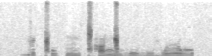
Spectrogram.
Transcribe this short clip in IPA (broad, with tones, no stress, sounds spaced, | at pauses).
ɡ e˥ ǁ u˧ p ĩ˩˧˩ n ǁʰ a˩˥ ŋ͡ǁ o̤˩˥ w o̤˧˩ w e̤˩˥ w ʕ u˥ l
